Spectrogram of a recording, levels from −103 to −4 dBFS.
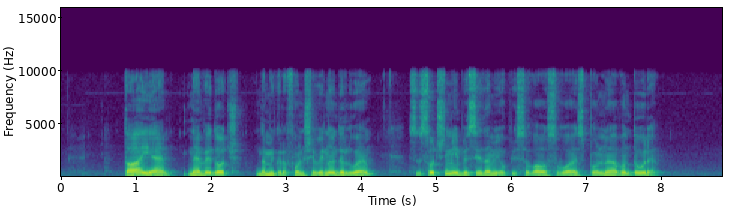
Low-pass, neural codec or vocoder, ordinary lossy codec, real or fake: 9.9 kHz; none; none; real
